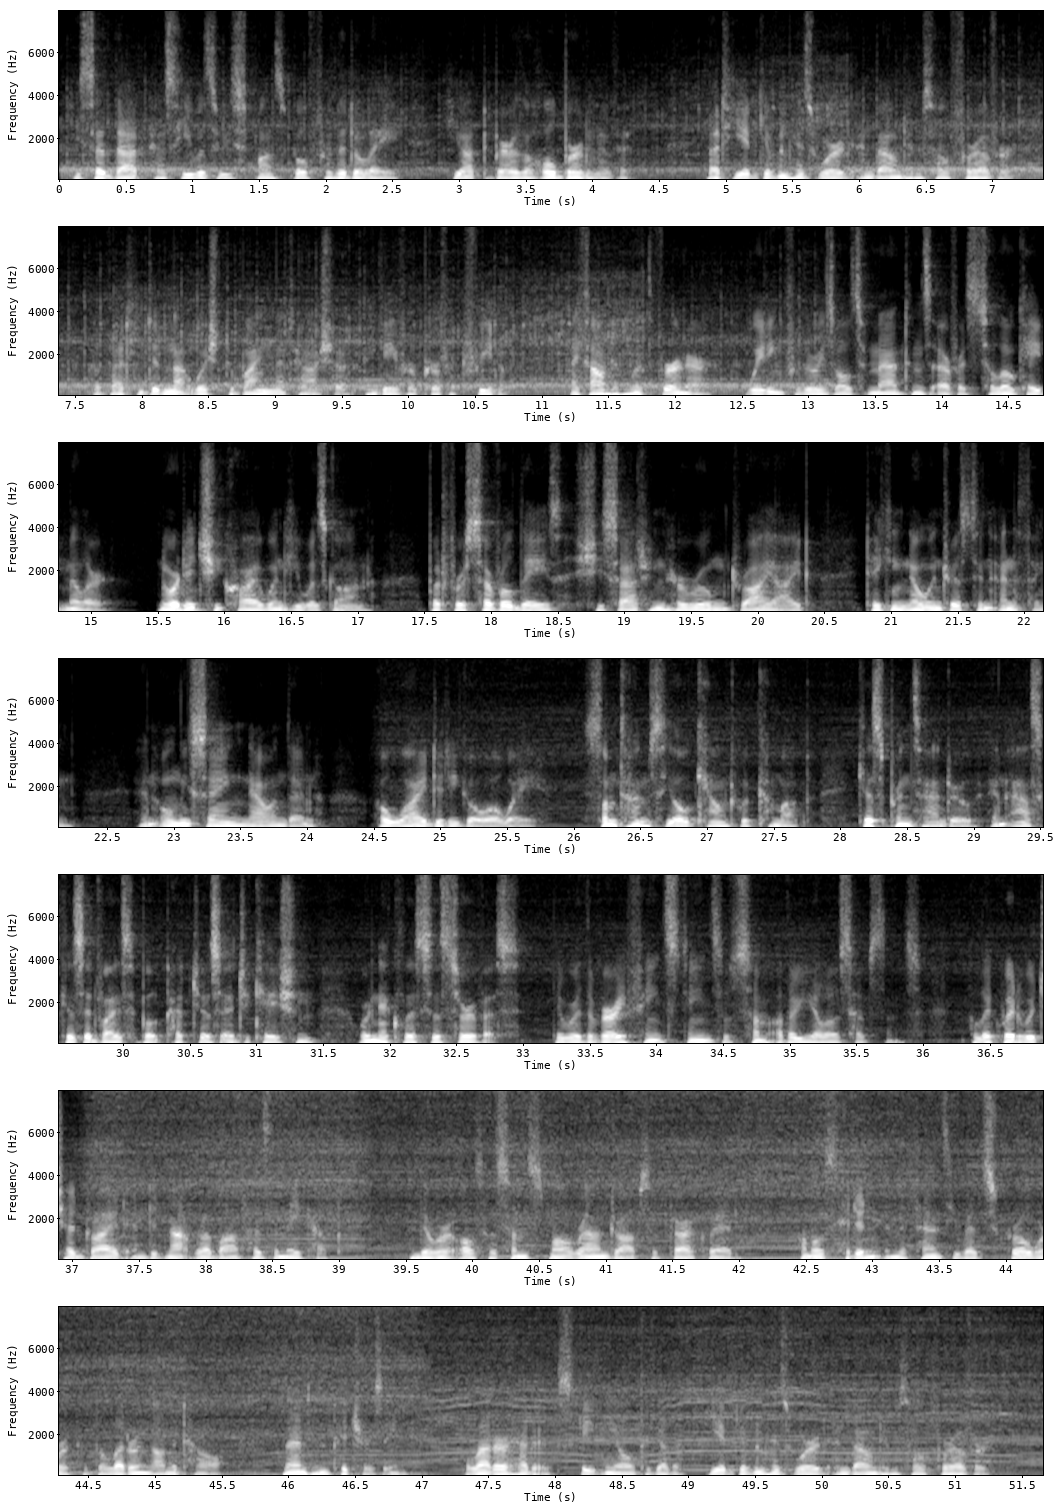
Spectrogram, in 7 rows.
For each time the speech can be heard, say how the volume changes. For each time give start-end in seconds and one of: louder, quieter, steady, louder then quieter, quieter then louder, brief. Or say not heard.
0.1-51.6 steady.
